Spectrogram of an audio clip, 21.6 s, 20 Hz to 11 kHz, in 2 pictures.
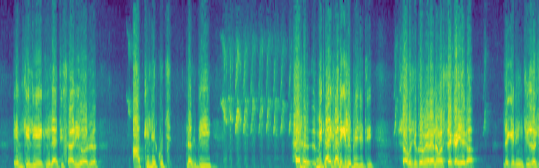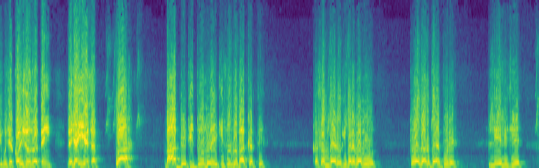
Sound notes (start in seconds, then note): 4.5 birds Chirping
